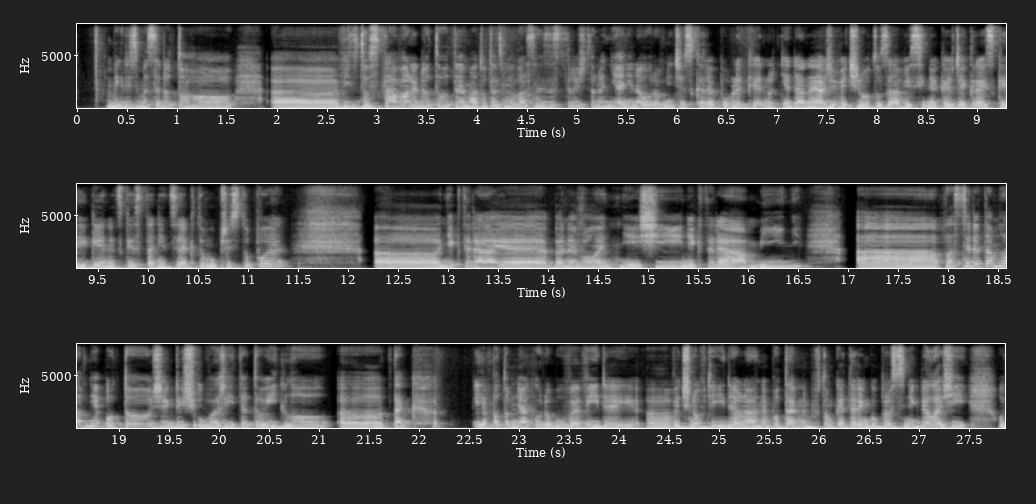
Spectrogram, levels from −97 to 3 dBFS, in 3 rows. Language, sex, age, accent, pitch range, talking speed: Czech, female, 20-39, native, 195-220 Hz, 170 wpm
